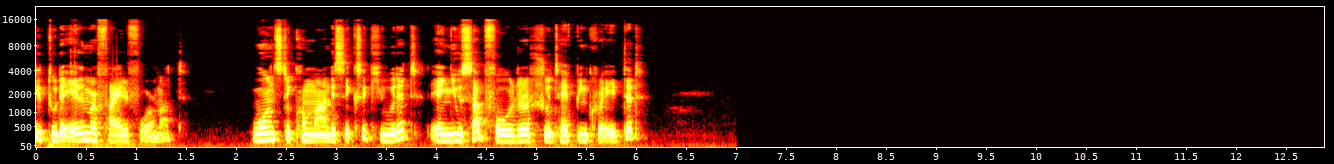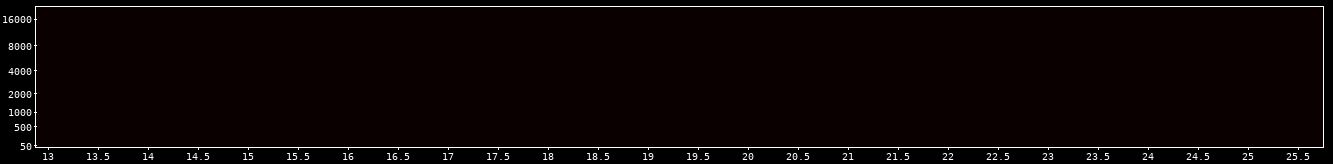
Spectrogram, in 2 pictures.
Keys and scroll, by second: 3.4 Return.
